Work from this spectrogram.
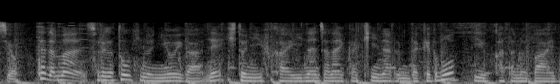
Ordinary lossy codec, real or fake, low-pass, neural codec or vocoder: AAC, 32 kbps; real; 7.2 kHz; none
